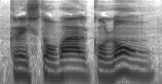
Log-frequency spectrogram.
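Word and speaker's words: Cristóbal Colón: Because we do understand we got history books, we got receipts and documents that so-cal Christoval cologne which is that's how you pronounce it in Spanishal cologne got here in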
